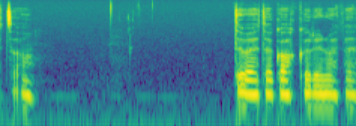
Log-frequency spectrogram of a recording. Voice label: "gogr", Welsh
